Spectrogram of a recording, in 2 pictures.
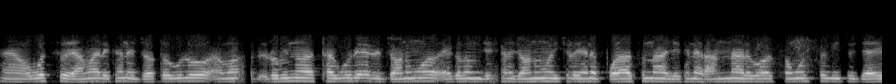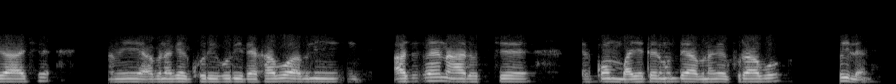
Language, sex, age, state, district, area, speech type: Bengali, male, 45-60, West Bengal, Nadia, rural, conversation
